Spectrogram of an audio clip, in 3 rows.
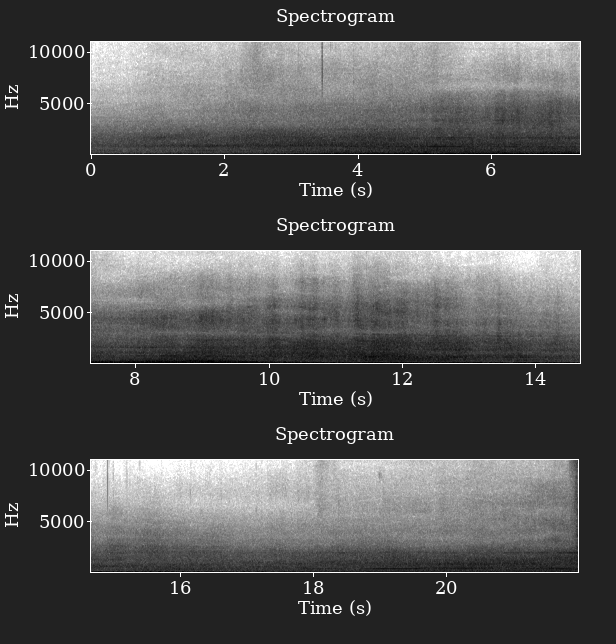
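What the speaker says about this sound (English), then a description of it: "there's already another departure. And it's a Virgin Atlantic 787 once again." Virgin Atlantic Boeing 787-9 Dreamliner jet departing London Heathrow, a loud, sustained engine roar that swells and holds steady for the whole stretch, with no talk over it.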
